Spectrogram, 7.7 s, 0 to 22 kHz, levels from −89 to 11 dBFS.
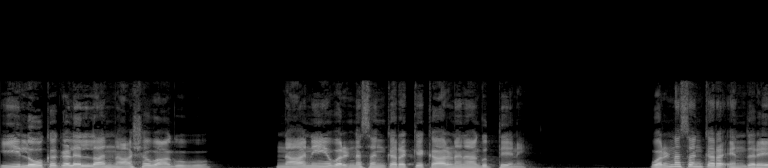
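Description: Nothing stood out as a technical fault on listening to this speech recording.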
